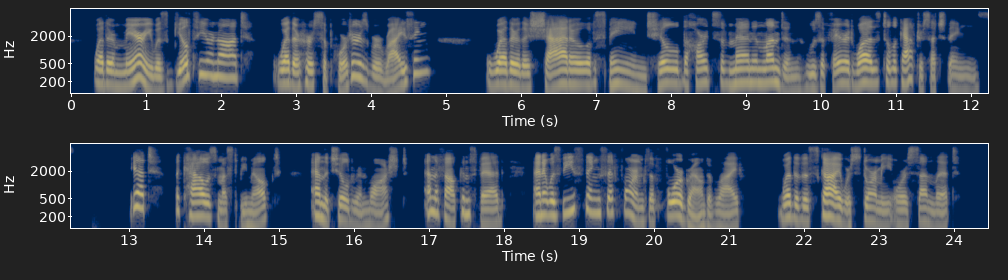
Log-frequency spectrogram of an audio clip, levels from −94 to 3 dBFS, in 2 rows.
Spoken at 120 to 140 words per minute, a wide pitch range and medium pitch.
No: average, 155 wpm; wide, 6.1 semitones; medium, 175 Hz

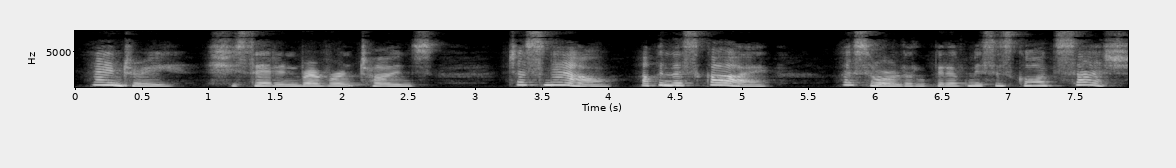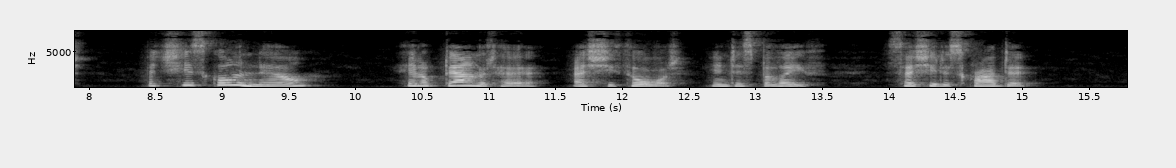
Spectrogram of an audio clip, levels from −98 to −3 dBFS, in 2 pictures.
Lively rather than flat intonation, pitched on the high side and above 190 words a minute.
No: wide, 7.0 semitones; high, 210 Hz; average, 150 wpm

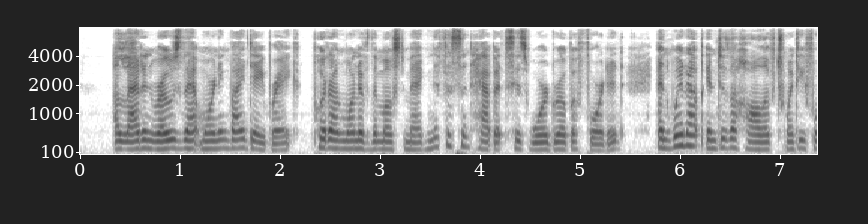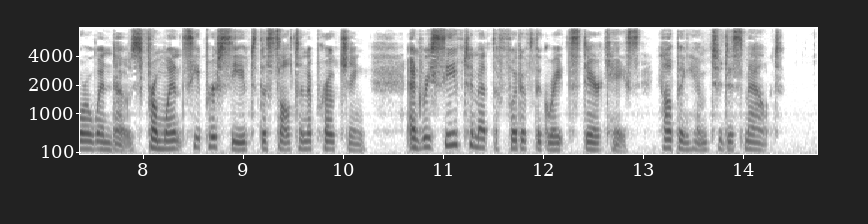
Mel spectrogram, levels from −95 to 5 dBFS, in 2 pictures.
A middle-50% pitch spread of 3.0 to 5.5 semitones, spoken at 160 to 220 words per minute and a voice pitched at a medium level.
No: narrow, 2.6 semitones; average, 195 wpm; medium, 180 Hz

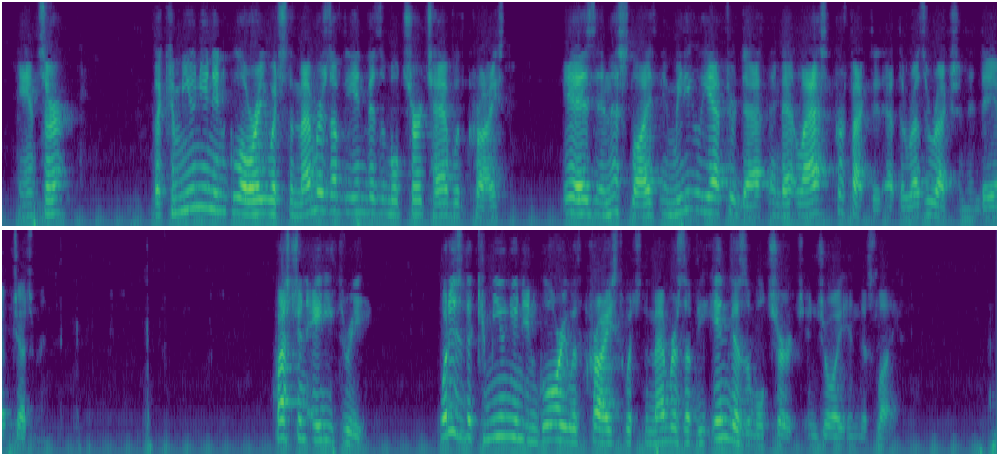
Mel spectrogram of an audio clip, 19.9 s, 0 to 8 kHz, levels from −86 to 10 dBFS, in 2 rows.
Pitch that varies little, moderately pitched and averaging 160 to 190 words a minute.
No: average, 4.4 semitones; medium, 180 Hz; average, 165 wpm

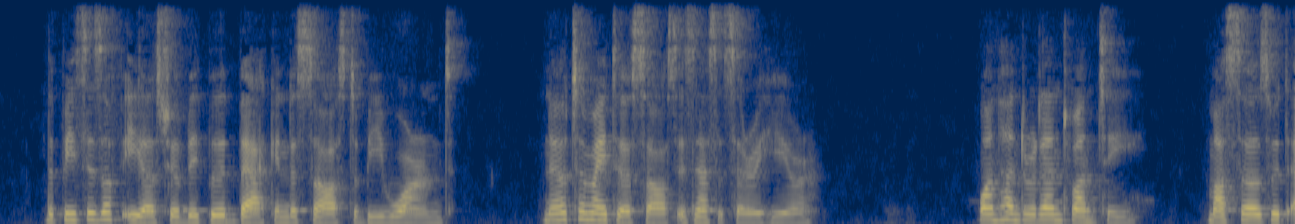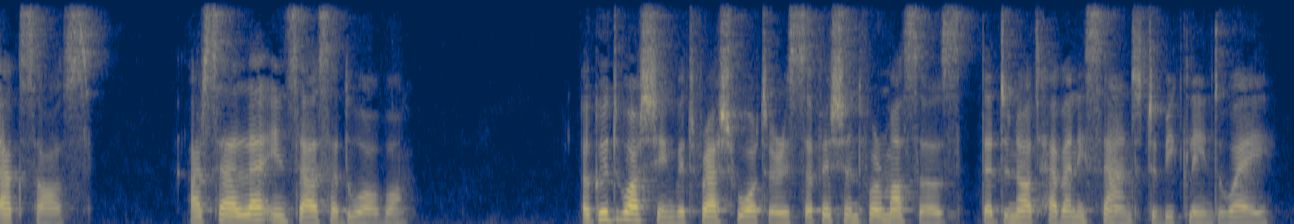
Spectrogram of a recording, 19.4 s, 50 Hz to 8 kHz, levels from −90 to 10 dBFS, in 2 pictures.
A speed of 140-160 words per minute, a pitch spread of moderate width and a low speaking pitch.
No: average, 150 wpm; average, 3.4 semitones; high, 190 Hz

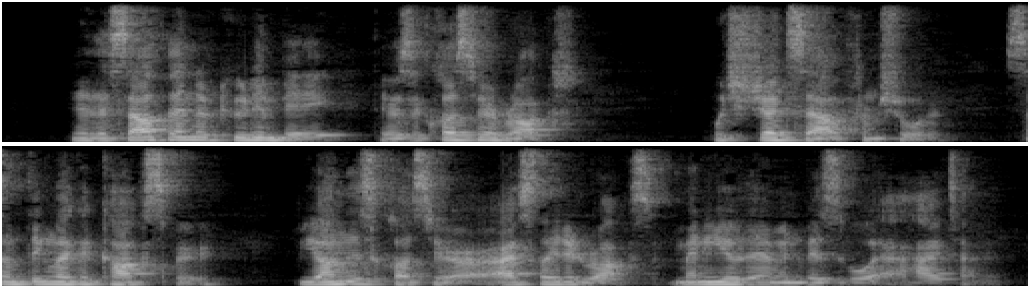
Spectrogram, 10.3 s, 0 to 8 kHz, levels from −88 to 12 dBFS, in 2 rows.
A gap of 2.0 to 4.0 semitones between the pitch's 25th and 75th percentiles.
Yes: average, 3.6 semitones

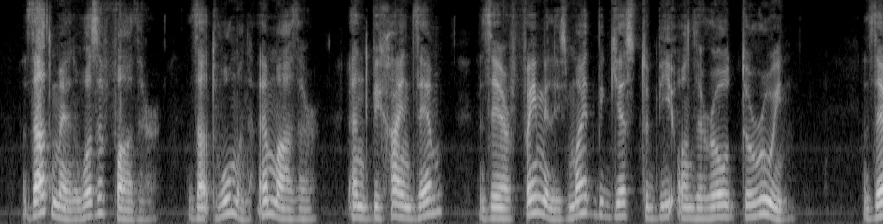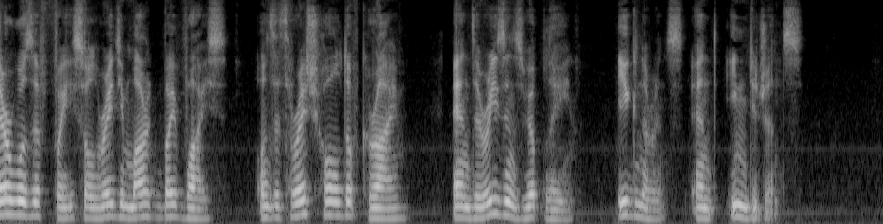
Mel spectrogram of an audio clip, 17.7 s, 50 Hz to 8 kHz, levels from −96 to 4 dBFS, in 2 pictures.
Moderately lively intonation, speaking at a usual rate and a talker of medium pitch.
Yes: average, 3.8 semitones; average, 155 wpm; medium, 145 Hz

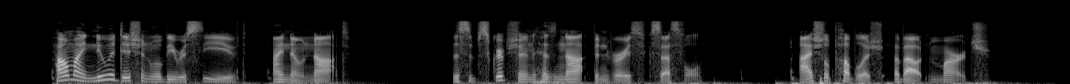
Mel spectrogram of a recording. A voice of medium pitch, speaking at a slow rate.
No: low, 120 Hz; slow, 125 wpm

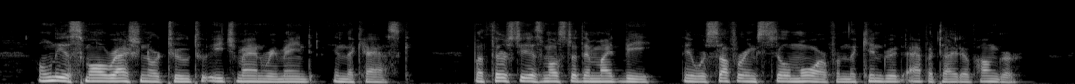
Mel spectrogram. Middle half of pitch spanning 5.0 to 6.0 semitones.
No: narrow, 2.5 semitones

